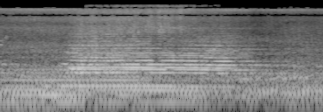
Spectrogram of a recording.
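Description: A train horn blares loudly close by.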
